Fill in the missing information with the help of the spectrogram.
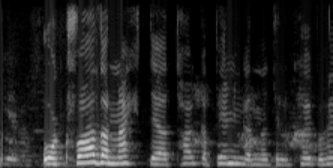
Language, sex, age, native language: Icelandic, male, 11, Icelandic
